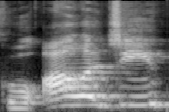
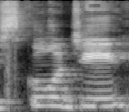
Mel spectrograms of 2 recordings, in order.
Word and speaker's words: Schoology: now and you'll see it kind of looks like it's pronounced schoology but it's actually schoology because if it was schoology there would be two l's and not one okay a little etymology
